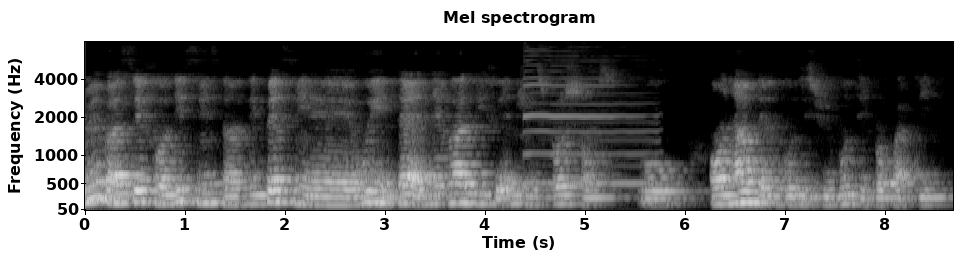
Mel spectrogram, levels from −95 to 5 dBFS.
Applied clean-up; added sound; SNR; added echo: none; Wind instrument, woodwind instrument; 20 dB; reverberation time 0.9 s.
